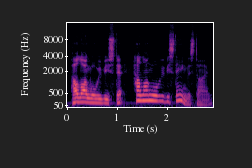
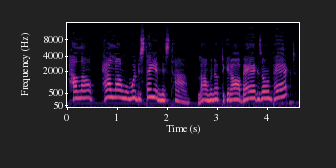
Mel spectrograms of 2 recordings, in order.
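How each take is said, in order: First: Lightly voiced butler, rising; a hint of butler, lifting in pitch; Alfred. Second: Very high put-on butler voice; high-pitched butler trial; Alfred. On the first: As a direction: try out a tentative butler voice. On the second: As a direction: push the butler up into a silly high register. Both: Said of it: "we need a voice for Alfred".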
